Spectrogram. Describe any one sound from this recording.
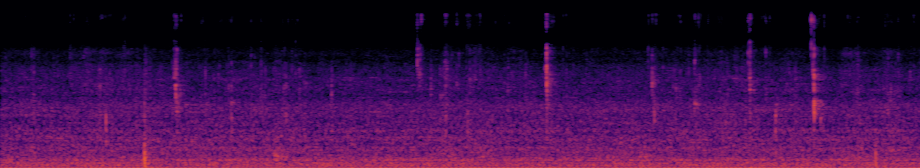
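A woman chews food with soft smacking sounds.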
